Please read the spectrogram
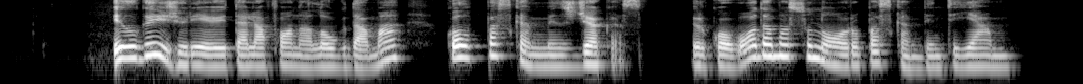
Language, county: Lithuanian, Kaunas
